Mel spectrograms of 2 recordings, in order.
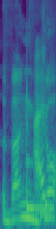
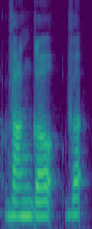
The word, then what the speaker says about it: Van Gogh: It's a Dutch name, and Dutch pronounce it as Van Gogh. I think isn't it Van Gogh?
